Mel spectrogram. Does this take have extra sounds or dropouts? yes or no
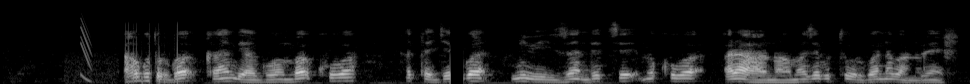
yes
